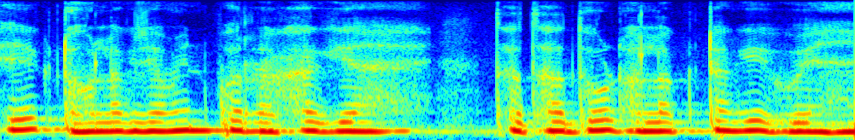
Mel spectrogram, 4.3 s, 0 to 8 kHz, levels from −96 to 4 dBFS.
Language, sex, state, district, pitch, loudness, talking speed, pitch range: Hindi, male, Jharkhand, Ranchi, 195 Hz, -9 LUFS, 180 wpm, 185-205 Hz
